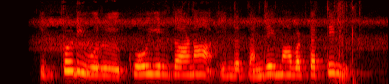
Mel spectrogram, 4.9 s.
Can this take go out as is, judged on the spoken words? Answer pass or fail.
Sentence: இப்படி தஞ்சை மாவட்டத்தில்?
fail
